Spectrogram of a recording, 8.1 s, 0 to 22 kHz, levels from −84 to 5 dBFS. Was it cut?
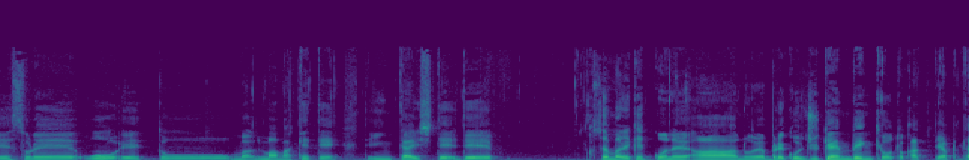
no; 0 cuts

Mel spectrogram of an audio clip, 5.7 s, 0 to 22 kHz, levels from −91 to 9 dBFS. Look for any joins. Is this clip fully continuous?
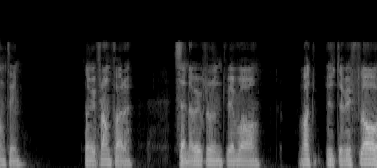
no; 1 cut; at 3.0 s

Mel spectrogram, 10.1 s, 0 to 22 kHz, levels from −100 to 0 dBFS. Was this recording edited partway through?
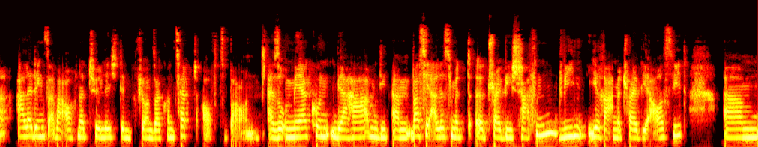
yes; 6 cuts; at 1.8 s, 2.7 s, 3.8 s, 5.2 s, 7.5 s, 8.2 s

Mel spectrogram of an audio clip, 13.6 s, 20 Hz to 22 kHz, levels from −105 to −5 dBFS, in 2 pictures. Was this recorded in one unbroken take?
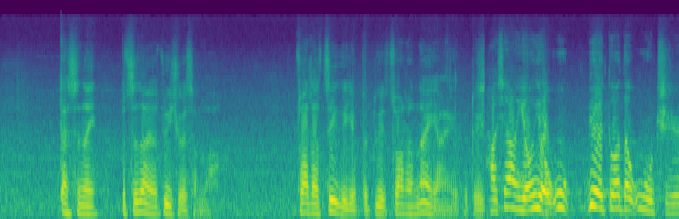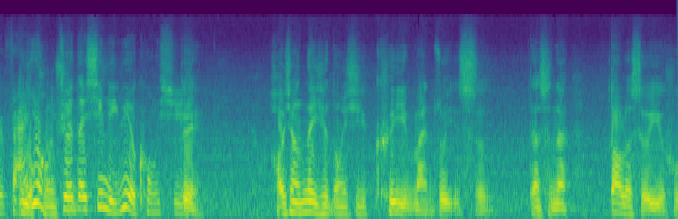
no; 1 cut; at 4.8 s

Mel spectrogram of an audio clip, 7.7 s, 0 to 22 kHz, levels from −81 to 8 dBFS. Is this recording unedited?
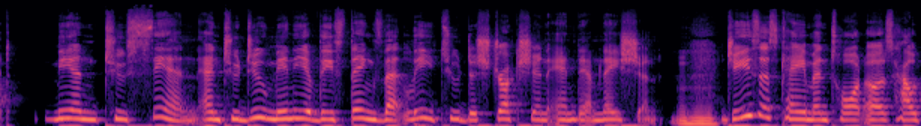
yes; 0 cuts

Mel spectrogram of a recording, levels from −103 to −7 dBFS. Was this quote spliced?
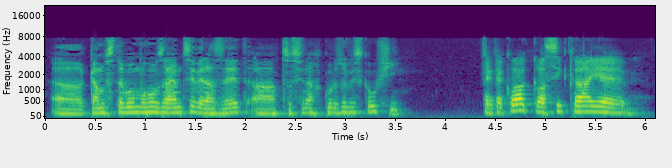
no; 0 cuts

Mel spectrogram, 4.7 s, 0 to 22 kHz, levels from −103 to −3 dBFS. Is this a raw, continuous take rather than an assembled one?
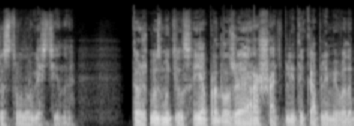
no; 2 cuts; at 1.9 s, 3.8 s

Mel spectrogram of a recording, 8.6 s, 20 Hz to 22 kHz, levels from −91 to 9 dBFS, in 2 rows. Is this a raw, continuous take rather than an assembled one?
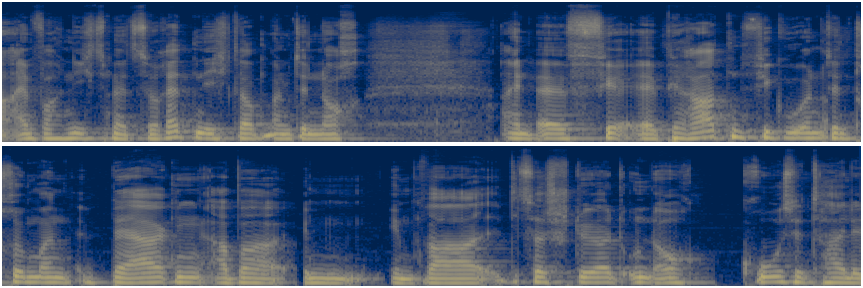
no; 6 cuts; at 1.5 s, 2.7 s, 4.1 s, 4.6 s, 6.4 s, 6.9 s

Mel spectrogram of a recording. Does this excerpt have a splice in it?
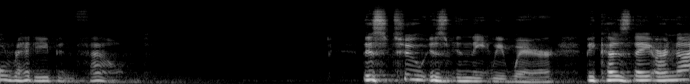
yes; 3 cuts; at 3.9 s, 4.5 s, 4.9 s

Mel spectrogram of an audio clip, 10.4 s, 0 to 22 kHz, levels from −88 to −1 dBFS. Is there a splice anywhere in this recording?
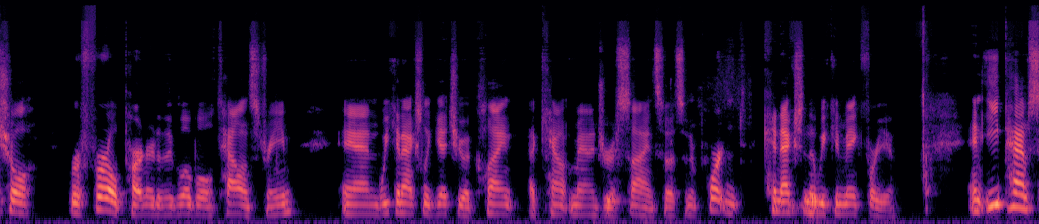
yes; 2 cuts; at 3.8 s, 7.5 s

